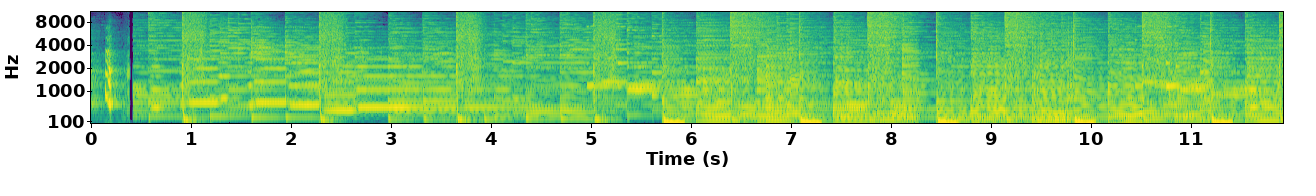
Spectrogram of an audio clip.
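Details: Plucked electronic music with a pulsing beat and a bass drop, and no animal sounds.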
